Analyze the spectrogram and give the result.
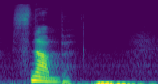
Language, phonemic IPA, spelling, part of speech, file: Swedish, /snab/, snabb, adjective, Sv-snabb.ogg
- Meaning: 1. fast, quick 2. fast, fast-blow (of a fuse) 3. instant (very quickly and easily prepared)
